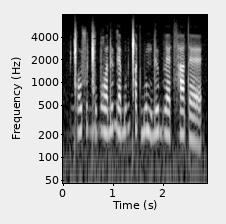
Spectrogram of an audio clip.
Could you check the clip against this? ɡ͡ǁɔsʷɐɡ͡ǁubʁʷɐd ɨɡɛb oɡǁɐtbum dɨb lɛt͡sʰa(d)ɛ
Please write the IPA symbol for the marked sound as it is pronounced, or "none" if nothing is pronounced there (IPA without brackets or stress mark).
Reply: t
